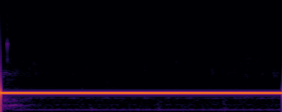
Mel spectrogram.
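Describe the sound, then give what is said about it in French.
A steady pure sine tone holds a single mid-pitched note for several seconds, smooth and unwavering at moderate loudness, with nothing else around it. “Sur l'axe horizontal, disons à gauche, le son pur,”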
